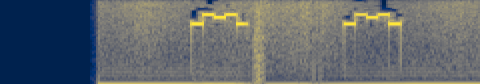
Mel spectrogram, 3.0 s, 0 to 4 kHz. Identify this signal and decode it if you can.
Five-tone selective call (ZVEI), heard as quick runs of five tones, tones of about 70 ms. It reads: 88008 88008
